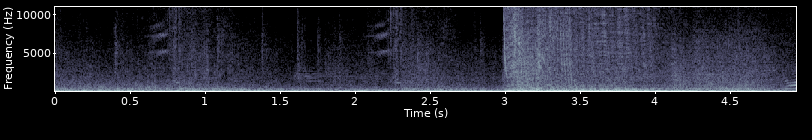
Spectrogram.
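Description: A heavy mech weapon shot in MechWarrior 5: Mercenaries, a loud booming blast at about the three-second mark over a rumbling engine and game background.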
